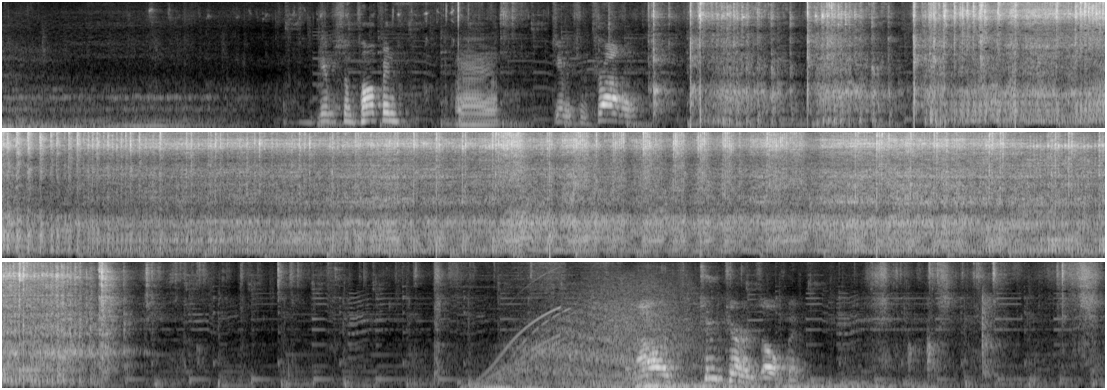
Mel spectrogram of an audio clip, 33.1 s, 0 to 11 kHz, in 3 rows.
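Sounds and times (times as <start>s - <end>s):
two-stroke ice auger engine running: 6.9s - 23.4s.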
